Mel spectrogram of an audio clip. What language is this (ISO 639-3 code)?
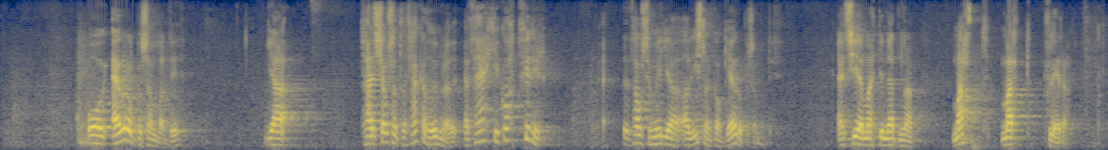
isl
